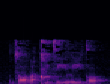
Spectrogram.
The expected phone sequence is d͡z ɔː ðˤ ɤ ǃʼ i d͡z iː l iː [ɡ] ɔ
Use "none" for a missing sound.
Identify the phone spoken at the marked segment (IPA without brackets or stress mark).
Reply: ɡ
